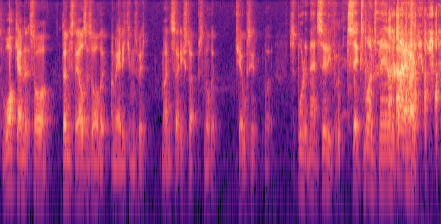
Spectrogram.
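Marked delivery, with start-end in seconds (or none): 5.8-8.8 mock American fan. Mocking American fans in pub.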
